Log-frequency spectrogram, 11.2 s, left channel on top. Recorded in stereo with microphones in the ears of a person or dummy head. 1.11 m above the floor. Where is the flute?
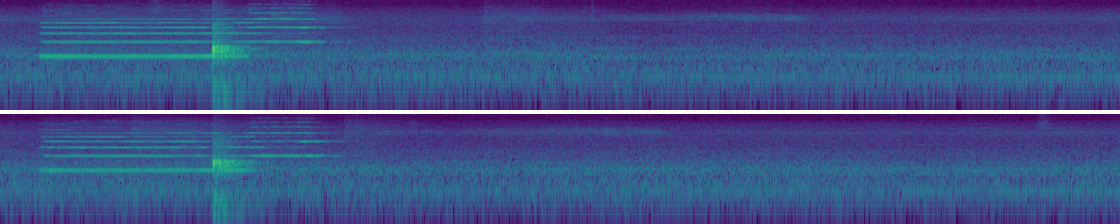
30° left (ahead or behind), 0.6 m.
